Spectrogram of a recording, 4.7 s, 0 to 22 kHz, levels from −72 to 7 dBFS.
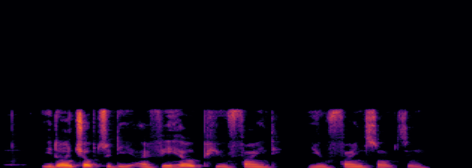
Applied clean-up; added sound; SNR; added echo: none; none; none; none.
